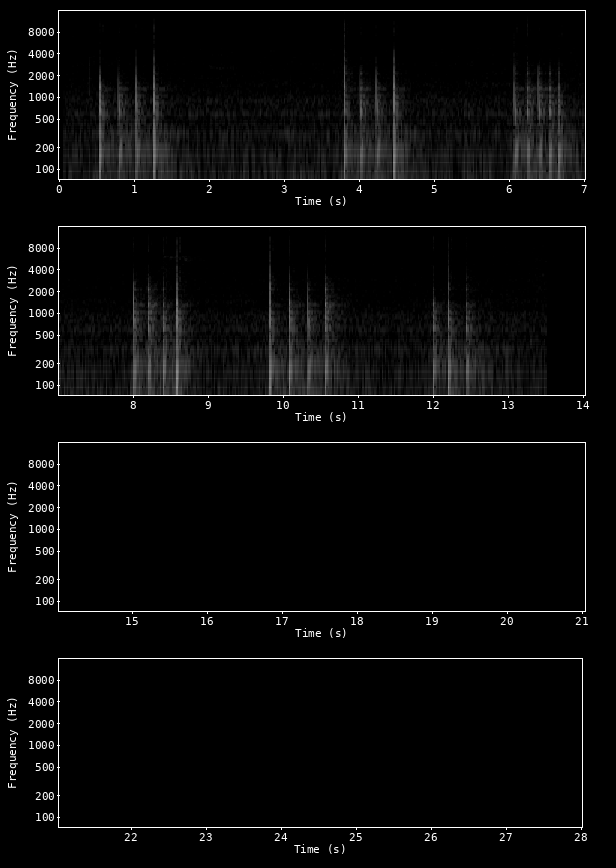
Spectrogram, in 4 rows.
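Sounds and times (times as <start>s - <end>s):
knocking on a door: 0.5s - 1.5s, 3.8s - 4.7s, 6.0s - 6.8s, 8.0s - 8.8s, 9.8s - 10.8s, 12.0s - 12.7s.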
